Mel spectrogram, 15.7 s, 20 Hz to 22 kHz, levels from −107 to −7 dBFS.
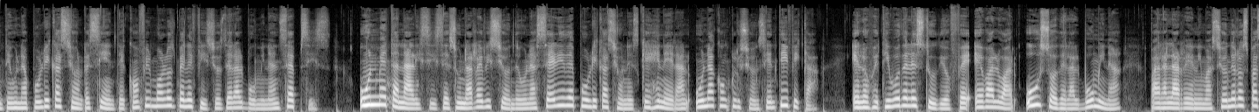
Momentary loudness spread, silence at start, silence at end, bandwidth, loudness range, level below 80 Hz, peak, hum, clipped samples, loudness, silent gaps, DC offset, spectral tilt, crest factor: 7 LU; 0 s; 0 s; 17 kHz; 4 LU; -48 dBFS; 0 dBFS; none; under 0.1%; -20 LUFS; none; under 0.1%; -6 dB/octave; 20 dB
